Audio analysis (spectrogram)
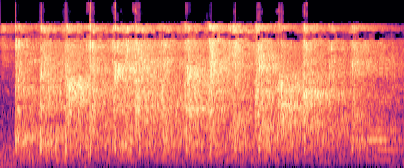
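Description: A ninth-grade class in a micro-teaching lesson claps together at close range, a loud, brisk patter of many hands that keeps up for a few seconds.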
